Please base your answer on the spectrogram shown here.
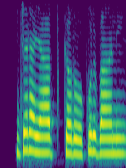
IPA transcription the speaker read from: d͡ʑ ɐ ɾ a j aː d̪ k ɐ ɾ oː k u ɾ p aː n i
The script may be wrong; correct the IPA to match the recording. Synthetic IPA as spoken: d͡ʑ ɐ ɾ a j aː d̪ k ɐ ɾ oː k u ɾ b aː n i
